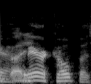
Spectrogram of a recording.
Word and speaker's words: Maricopa: buying a new build and you got to pronounce that city for me maricopa stacey maricopa there's some nice new builds down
